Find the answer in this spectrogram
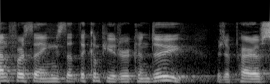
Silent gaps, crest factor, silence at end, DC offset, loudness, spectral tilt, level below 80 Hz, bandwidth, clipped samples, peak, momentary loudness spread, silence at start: none; 20 dB; 0 s; under 0.1%; -23 LUFS; -3 dB/octave; -68 dBFS; 8 kHz; under 0.1%; -4 dBFS; 12 LU; 0 s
